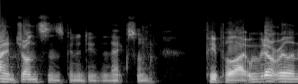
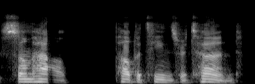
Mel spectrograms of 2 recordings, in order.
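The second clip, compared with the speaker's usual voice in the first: disappointed, let-down delivery. Showing an impression of an actor's line from a film: Oscar Isaac impression. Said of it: "my impression of Oscar Isaac in that film".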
